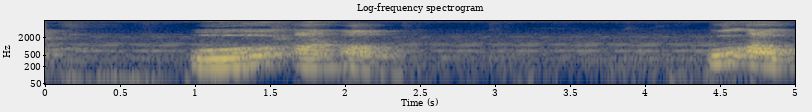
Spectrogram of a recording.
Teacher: तो ओ और औ का उच्चारण कंठ और ओठ से होता है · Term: कंठोष्ठम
